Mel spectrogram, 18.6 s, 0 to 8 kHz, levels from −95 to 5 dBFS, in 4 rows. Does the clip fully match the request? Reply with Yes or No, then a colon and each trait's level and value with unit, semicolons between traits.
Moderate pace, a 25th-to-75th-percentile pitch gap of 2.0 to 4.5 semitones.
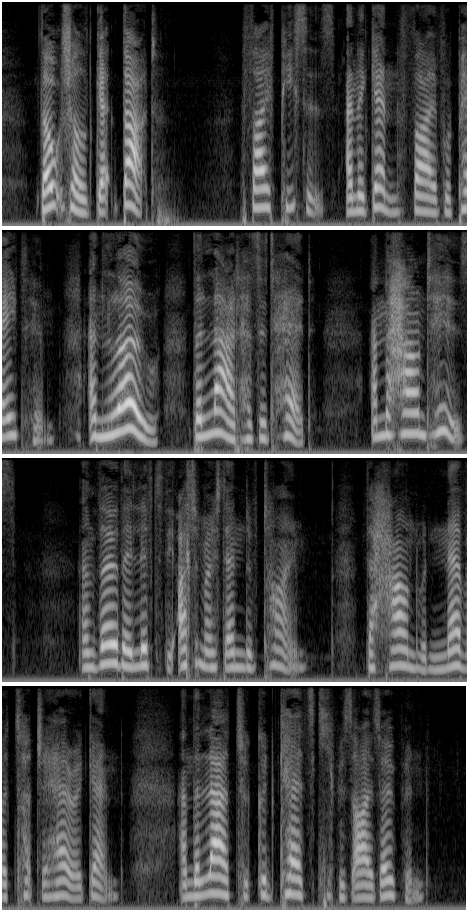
Yes: average, 175 wpm; average, 4.0 semitones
